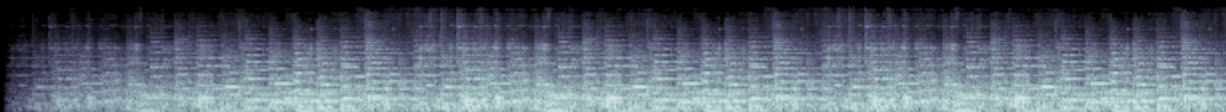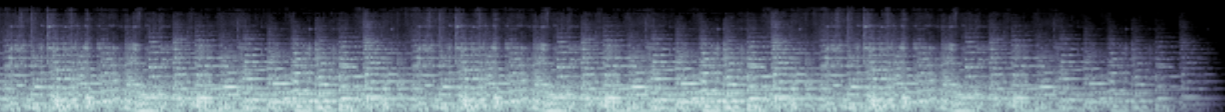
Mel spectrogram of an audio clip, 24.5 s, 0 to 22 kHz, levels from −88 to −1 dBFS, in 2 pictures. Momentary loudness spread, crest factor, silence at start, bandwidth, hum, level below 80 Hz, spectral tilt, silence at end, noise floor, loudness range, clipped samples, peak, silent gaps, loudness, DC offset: 8 LU; 16 dB; 0.3 s; 14.5 kHz; none; -28 dBFS; -6.5 dB/octave; 0.25 s; -40 dBFS; 3 LU; under 0.1%; 0 dBFS; none; -17 LUFS; under 0.1%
